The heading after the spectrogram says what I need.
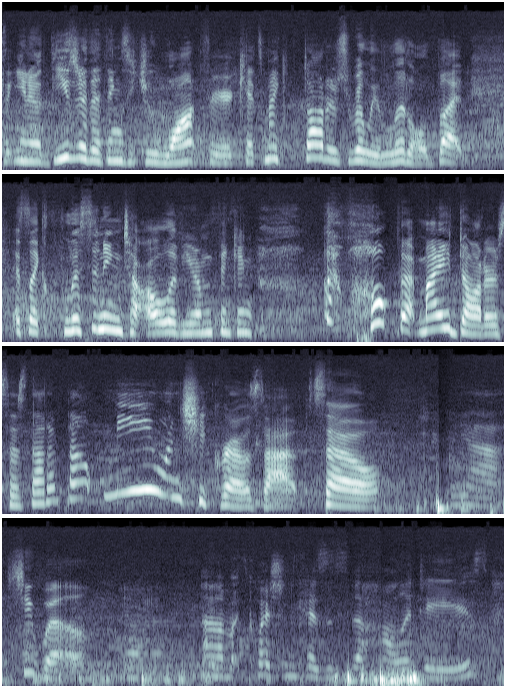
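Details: Adult woman speaking; no voice disorder.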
